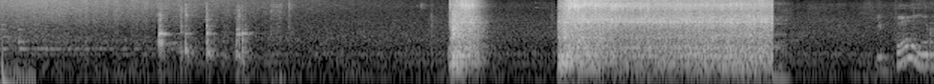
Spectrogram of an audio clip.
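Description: Mixer grinder jar grinding soaked chana dal with a little water into a fine paste: after a few light clicks, the motor gives a brief pulse, then a roaring whir of about two seconds before cutting off sharply.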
